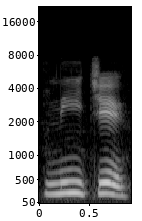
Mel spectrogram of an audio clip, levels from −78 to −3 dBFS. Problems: none marked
